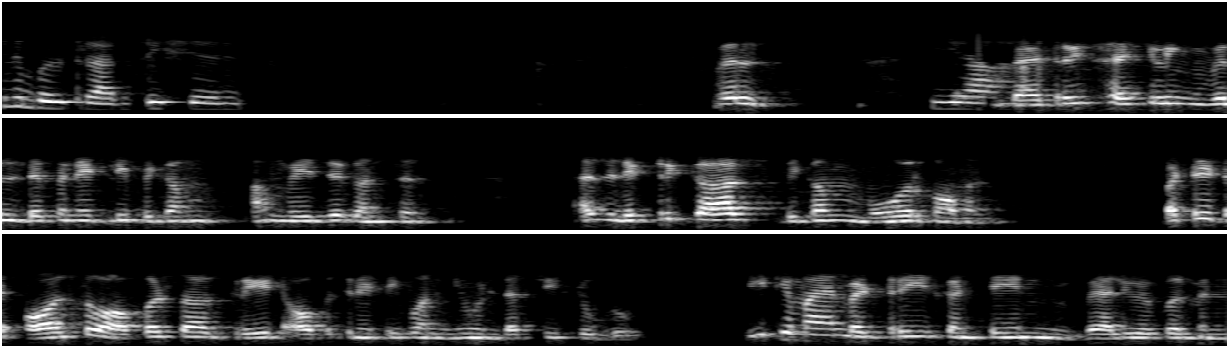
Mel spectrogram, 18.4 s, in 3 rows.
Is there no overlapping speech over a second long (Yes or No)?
Yes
